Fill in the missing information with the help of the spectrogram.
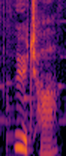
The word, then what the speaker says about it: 绿茶: In Chinese, we pronounce this as 绿茶.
